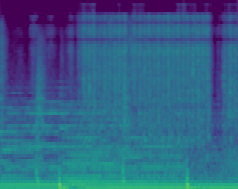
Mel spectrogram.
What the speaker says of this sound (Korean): 그리고 손에 땀이 나도록 사포질합니다.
